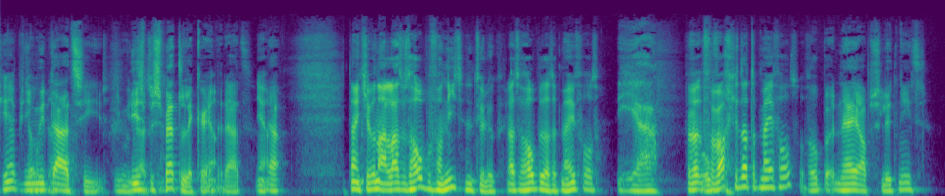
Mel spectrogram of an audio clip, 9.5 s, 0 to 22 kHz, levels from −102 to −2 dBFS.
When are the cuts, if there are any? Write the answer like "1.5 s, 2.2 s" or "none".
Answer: 1.0 s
